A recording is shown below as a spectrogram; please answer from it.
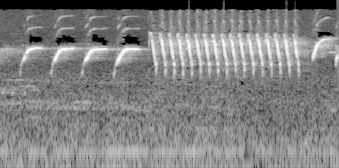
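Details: Canary singing for mating: four rising-then-falling whistled slurs, then a fast buzzy trill of about twenty rapid repeated notes, ending with another clear whistled slur; faint low background hum.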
